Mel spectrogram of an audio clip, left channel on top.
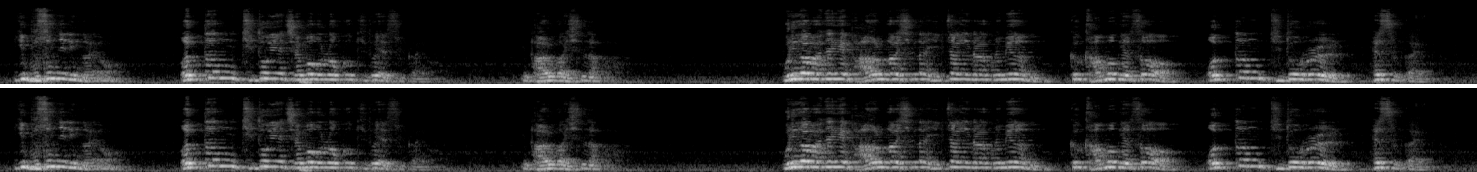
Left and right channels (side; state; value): both; identical; correlation 1.00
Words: 이게 무슨 일인가요? 어떤 기도의 제목을 놓고 기도했을까요? 이 바울과 실라가. 우리가 만약에 바울과 실라 입장이라 그러면 그 감옥에서 어떤 기도를 했을까요?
